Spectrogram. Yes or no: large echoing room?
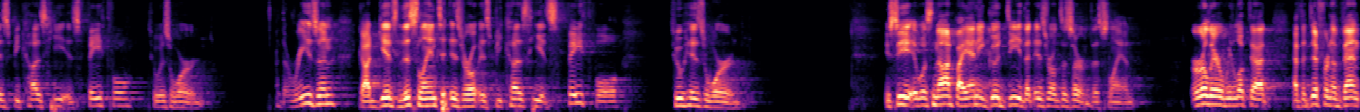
yes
